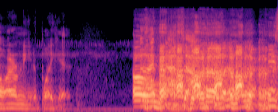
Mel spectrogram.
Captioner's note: everyone laughs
